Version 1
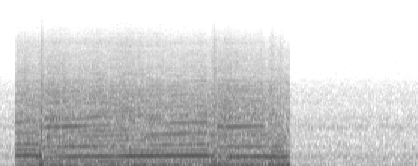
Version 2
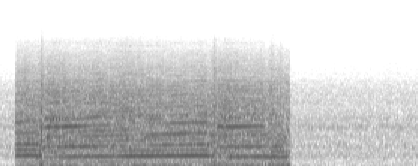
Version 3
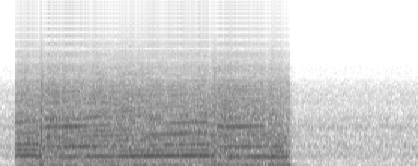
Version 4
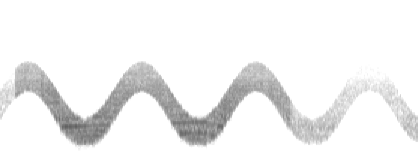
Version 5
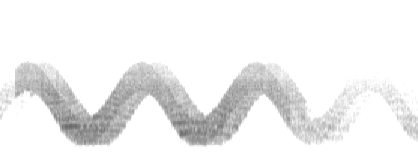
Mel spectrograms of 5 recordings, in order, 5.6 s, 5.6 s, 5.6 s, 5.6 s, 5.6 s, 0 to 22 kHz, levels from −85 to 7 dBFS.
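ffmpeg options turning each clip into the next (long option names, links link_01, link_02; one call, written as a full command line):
ffmpeg -i in.wav -filter_complex "[0:a]acrossover=split=320 4900:gain=0.251 1 0.178[link_01][link_02][link_03];[link_01][link_02][link_03]amix=inputs=3:normalize=0,volume=4dB" out.wav
ffmpeg -i in.wav -filter_complex "[0:a]flanger=delay=6.7:depth=3.7:regen=-80:speed=1.4:shape=sinusoidal,asplit=2[link_01][link_02];[link_02]acrusher=samples=27:mix=1:aa=0.000001,volume=-10.5dB[link_03];[link_01][link_03]amix=inputs=2:normalize=0,volume=4dB" out.wav
ffmpeg -i in.wav -af "afftfilt=real='re*between(b*sr/1024,790*pow(3300/790,0.5+0.5*sin(2*PI*0.66*pts/sr))/1.41,790*pow(3300/790,0.5+0.5*sin(2*PI*0.66*pts/sr))*1.41)':imag='im*between(b*sr/1024,790*pow(3300/790,0.5+0.5*sin(2*PI*0.66*pts/sr))/1.41,790*pow(3300/790,0.5+0.5*sin(2*PI*0.66*pts/sr))*1.41)':win_size=1024:overlap=0.75" out.wav
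ffmpeg -i in.wav -af "aecho=1:1:203:0.355,flanger=delay=3.3:depth=1.4:regen=47:speed=0.75:shape=sinusoidal" out.wav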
